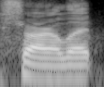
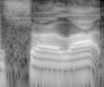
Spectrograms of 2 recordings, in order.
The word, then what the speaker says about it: Charlotte: Now, I wasn't sure if it was Charlotte or Charlotte because it looks like Charlotte and it's spelled like Charlotte, but a local at the gas station told me that it is indeed Charlotte.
